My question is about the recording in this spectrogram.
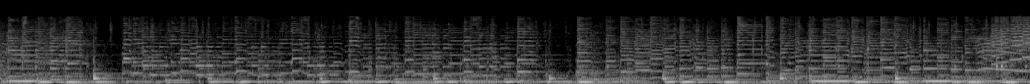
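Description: Cuban son band playing an instrumental break: a Cuban tres plays quick runs of plucked notes over a steady, repeating bass line.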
